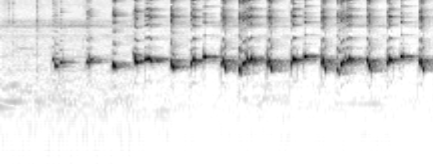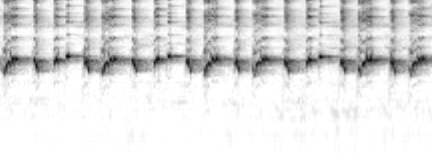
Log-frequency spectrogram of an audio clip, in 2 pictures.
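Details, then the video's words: Sooty-headed bulbul in full vigorous song, locally called trucukan gacor ngamuk: a fast series of short, slurred, chirpy notes, roughly one per second at first and then quickening, each sharply accented and fairly bright, over a quiet background. "Trucukan Gacor Ngamuk"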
